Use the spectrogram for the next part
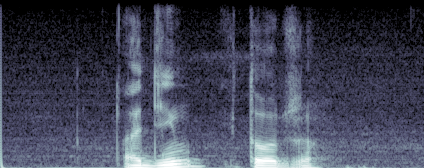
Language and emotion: Russian, neutral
